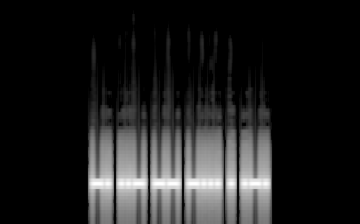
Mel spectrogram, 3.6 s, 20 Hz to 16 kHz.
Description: Morse code, heard as a keyed tone, about 34 wpm, 700 Hz. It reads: NUMBER
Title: ES:S Suffix - Top 100 Words with Base Words 35wpm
